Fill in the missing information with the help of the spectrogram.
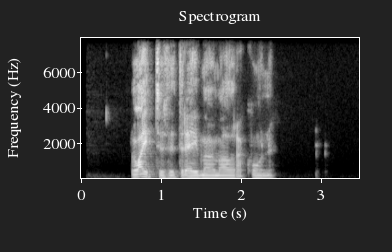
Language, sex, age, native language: Icelandic, male, 18-19, Icelandic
